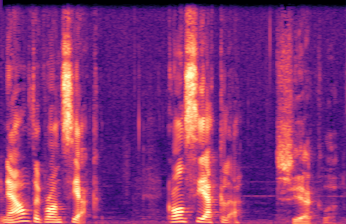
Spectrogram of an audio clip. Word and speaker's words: siècle: But siècle, you can actually pronounce all the letters, which is rare in French.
